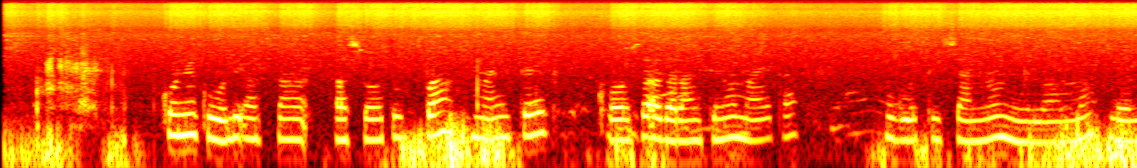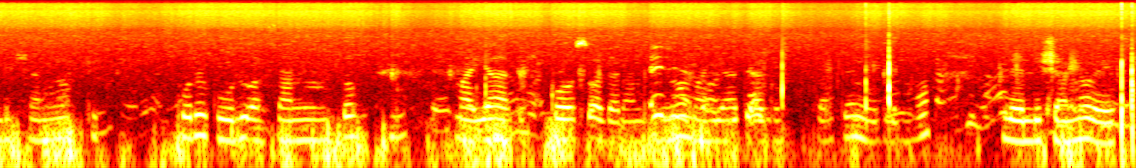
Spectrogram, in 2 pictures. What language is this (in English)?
Sidamo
